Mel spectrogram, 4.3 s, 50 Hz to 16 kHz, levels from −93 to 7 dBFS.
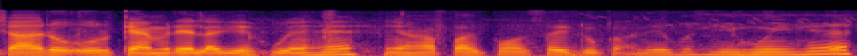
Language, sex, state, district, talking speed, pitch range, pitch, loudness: Hindi, male, Madhya Pradesh, Umaria, 195 wpm, 135-160 Hz, 145 Hz, -18 LUFS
